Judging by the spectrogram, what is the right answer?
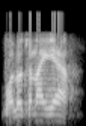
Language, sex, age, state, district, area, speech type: Odia, male, 18-30, Odisha, Kalahandi, rural, conversation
